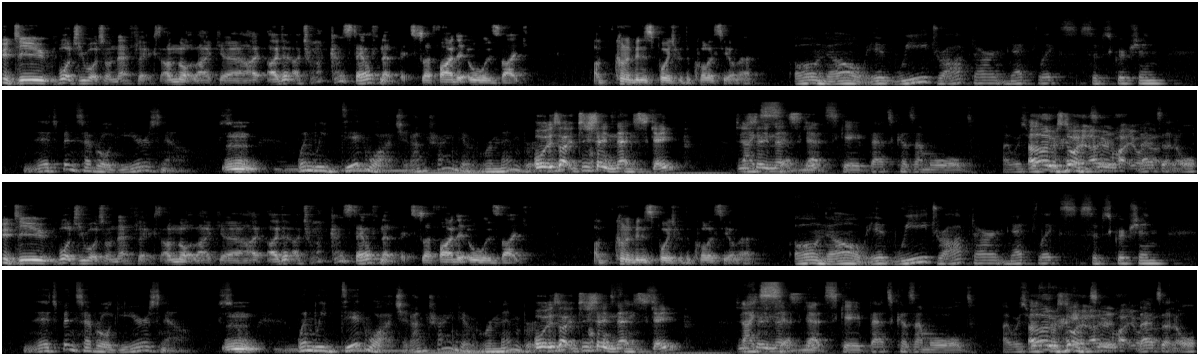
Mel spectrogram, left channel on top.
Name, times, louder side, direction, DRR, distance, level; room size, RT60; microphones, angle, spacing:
voice 1, 0.0-5.2 5.9-7.5 14.2-14.5 17.3-18.7 19.3-20.1 22.2-23.5, left 1 dB, 25° left, 0.8 m, -27 dB
voice 2, 7.9-11.9 12.2-13.9 14.1-14.5 14.9-18.5 19.4-21.7 22.0-23.9, right 2 dB, 30° right, 0.7 m, -33 dB
sound 1, 14.7-20.4 20.7-20.8, right 1 dB, 70° right, 1.2 m, -44 dB
9.2 x 8.3 x 5.0 m
head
